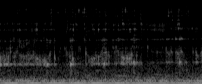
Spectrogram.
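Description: Water squirted from a plastic wash bottle into a glass graduated cylinder, trickling and dripping, over a steady low electrical hum.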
